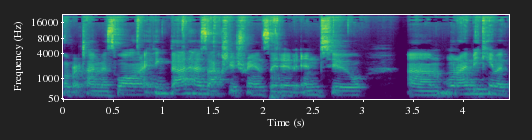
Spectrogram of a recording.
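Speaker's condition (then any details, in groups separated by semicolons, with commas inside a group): No condition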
